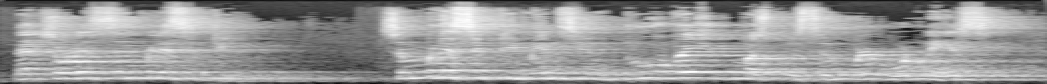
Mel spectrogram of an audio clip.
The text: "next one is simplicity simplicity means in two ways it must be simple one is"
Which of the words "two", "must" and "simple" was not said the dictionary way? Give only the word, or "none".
simple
